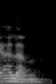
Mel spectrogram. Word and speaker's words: qalam: It is qalam. You're right. It's qalam. What's the first letter in qalam? Qaf. It's pronounced with a q. Yeah. Right? There are places in the Arab world where they say alam.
